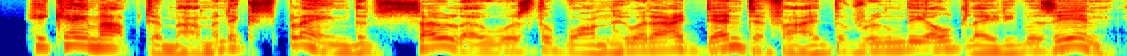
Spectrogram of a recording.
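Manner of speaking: plain reading voice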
